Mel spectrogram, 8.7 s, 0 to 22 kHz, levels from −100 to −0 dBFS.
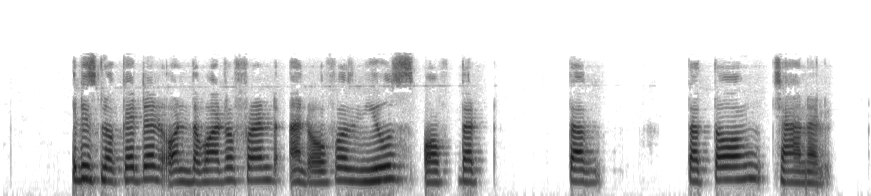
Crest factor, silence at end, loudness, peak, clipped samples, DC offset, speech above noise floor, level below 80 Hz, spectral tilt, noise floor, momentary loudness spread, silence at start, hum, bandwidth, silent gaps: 16 dB; 0.45 s; -17 LUFS; -2 dBFS; under 0.1%; under 0.1%; 65 dB; -64 dBFS; -4.5 dB/octave; -81 dBFS; 7 LU; 0.7 s; none; 8.2 kHz; 5.17-5.40 s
